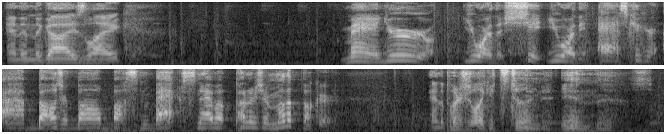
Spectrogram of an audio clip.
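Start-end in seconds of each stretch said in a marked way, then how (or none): 3.4-10.0 a higher, excited fanboy thug voice; admiring thug. Retold or imitated. Thug gushing to the Punisher, in a higher hyped voice. 11.5-13.1 lower, slow grim vigilante voice; grim Punisher. Retold or imitated. Punisher answering the thug, low and slow.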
